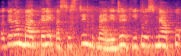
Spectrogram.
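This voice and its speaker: Amid noticeable background noise, a woman speaks with fairly even intonation. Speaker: bank exam guidance youtuber. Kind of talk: casual talk to camera. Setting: damaged microphone, poor audio quality.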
